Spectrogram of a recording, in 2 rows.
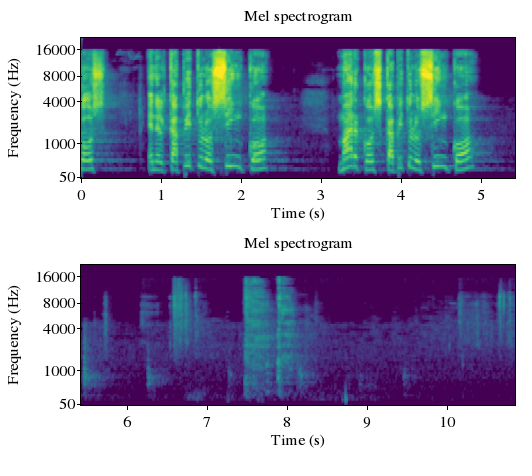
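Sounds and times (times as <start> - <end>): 
speech: 0.0 - 2.4, 3.2 - 5.0
emotional speaker coughing harshly: 7.4 - 8.4.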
